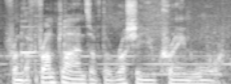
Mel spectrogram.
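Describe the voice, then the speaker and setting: Low-voiced male news reporter over music. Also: moderate pace. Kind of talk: scripted news narration.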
